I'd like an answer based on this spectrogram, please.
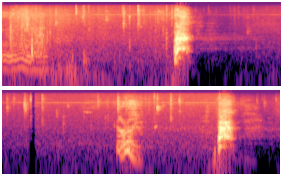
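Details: Dog barking: three loud, sharp single barks, the first near two seconds, then two more about a second apart near the end, after a brief faint vocal sound at the start; quiet between barks.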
